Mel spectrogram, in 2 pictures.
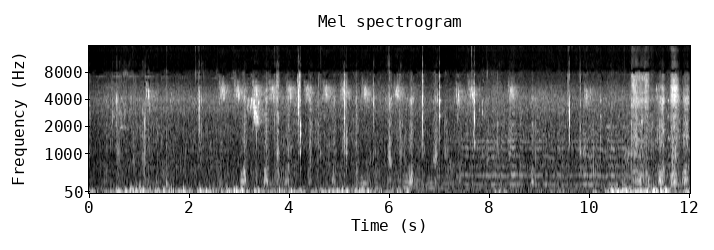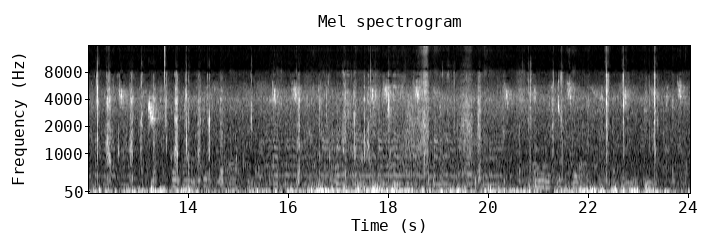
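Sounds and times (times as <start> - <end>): wet chewing and mouth sounds: 0.0 - 24.0
fly buzzing: 7.2 - 13.5, 15.3 - 21.7.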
